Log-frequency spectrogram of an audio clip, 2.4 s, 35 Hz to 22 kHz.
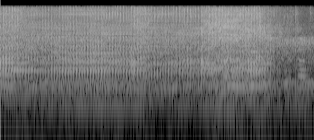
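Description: TAKYO TK 15 electric forage chopper, its 1.5 kW single-phase motor turning at 2,900 rpm, running under load as it shreds green stalks fed into the hopper: a steady whine with a hiss of chopping.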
